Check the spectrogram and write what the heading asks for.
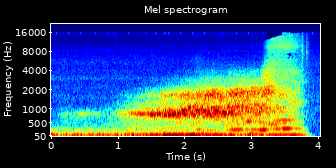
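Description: Car drifting sound effect standing in for a crowd reaction: a swelling rush of tyre noise over a deep, steady rumble. It builds over the first two seconds, brightens into a hiss near the end, then cuts off.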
